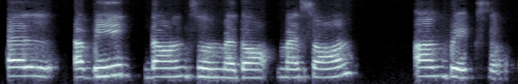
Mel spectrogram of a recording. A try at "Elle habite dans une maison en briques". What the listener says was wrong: Good for you.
